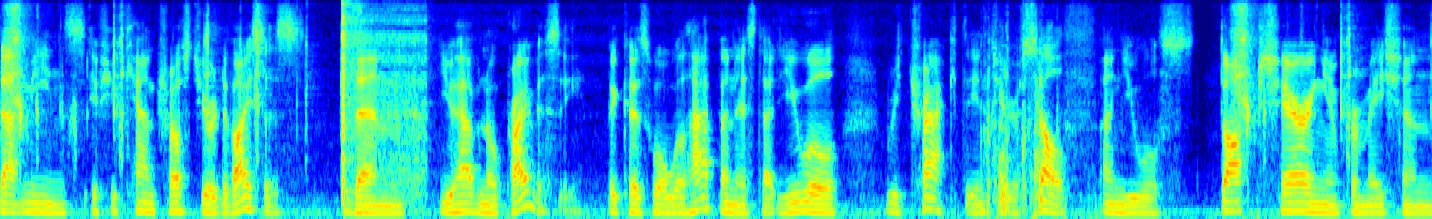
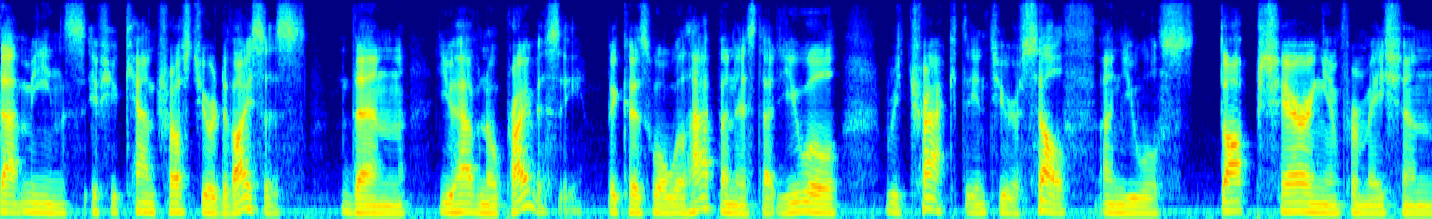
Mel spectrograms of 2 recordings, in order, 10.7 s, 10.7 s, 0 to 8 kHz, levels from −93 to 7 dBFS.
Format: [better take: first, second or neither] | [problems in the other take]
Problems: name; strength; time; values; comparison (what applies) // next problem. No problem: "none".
second | background sound (Fire); 11 dB below the speech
